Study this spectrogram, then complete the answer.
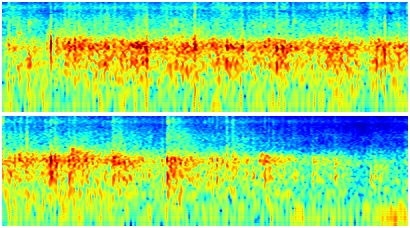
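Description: A temple audience at an annual Mariammen prayer gathering in Mount Edgecombe applauds awardees with steady, dense clapping that fills the hall evenly and continues throughout.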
